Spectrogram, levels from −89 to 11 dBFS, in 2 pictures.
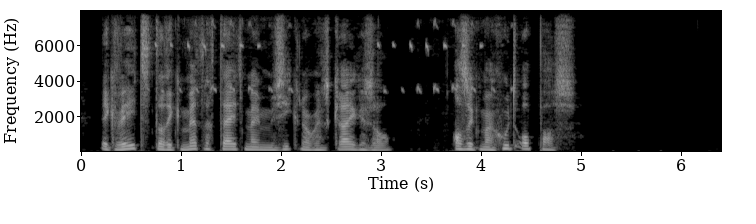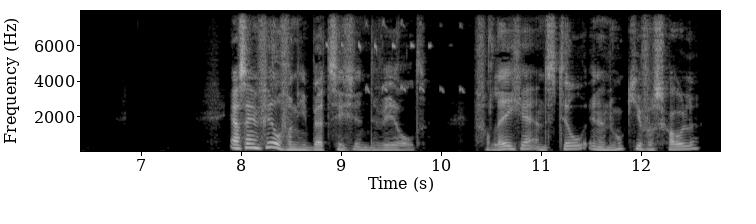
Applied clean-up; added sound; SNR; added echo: classical method spectral subtraction.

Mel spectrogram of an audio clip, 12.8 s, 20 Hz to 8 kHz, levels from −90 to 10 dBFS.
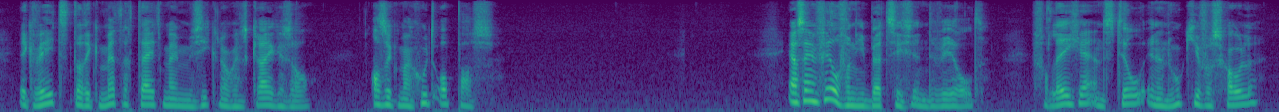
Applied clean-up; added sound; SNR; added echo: none; none; none; none.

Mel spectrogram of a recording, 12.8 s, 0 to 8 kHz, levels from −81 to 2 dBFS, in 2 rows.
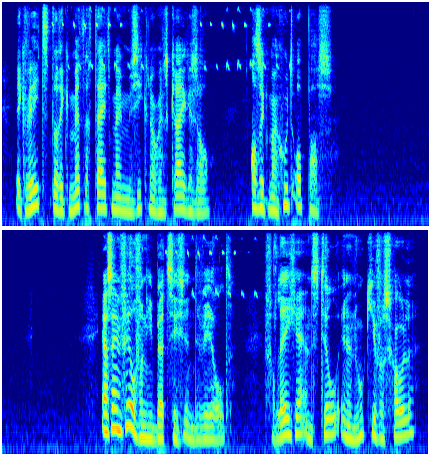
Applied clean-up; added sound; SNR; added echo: none; Chirp, tweet; 13 dB; none.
